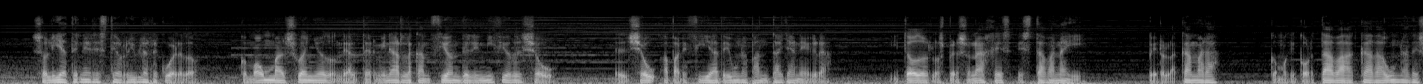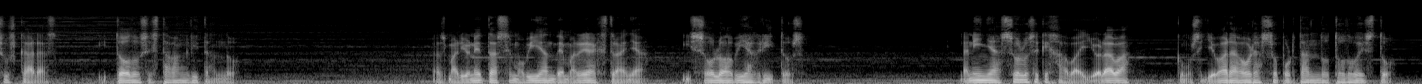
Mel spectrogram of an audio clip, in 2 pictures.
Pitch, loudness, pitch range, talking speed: 90 Hz, -22 LUFS, 85-100 Hz, 150 wpm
